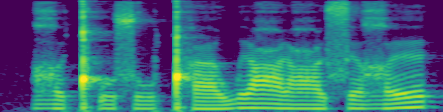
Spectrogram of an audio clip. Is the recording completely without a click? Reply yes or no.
no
